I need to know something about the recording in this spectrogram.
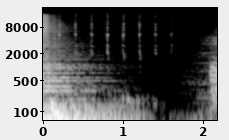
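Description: Rapid clock-like ticking over a music track, both fading away and dropping to near silence about a second and a half in.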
